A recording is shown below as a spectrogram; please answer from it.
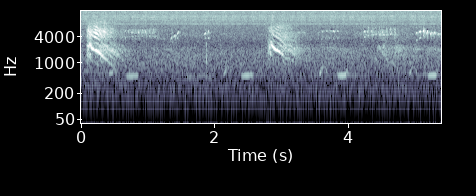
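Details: One of a pair of Caspian snowcocks feeding on a mountain slope in Vayots Dzor, Armenia, gives two loud, harsh calls with a falling whistle, about three seconds apart, among faint higher whistles and soft low notes.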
